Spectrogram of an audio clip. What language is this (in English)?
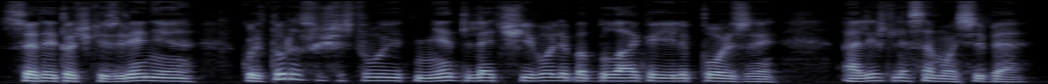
Russian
